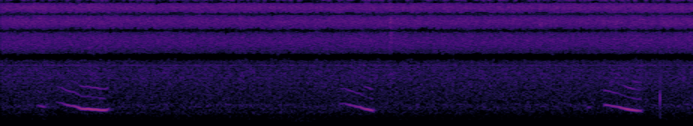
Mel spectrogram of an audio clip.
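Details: Ren the cat snores in her sleep, a habit she has always had and not caused by a nasal problem. Three faint, thin, whistly notes glide down in pitch, one with each breath roughly every three and a half seconds, over a constant background hum.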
